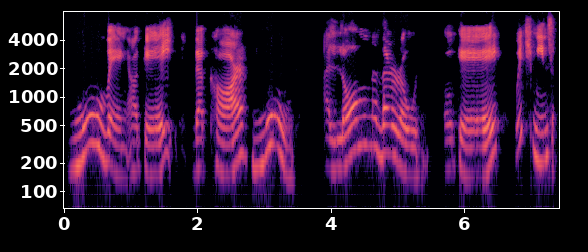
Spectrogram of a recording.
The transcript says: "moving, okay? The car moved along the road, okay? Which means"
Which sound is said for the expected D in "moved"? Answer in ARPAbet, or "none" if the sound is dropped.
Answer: D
